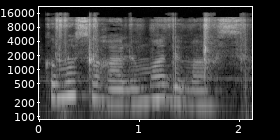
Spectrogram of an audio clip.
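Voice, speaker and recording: Slow-speaking Ukrainian woman. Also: mid-range voice, background noise. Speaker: tarot reader and channel host. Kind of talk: tarot reading addressed to viewers.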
